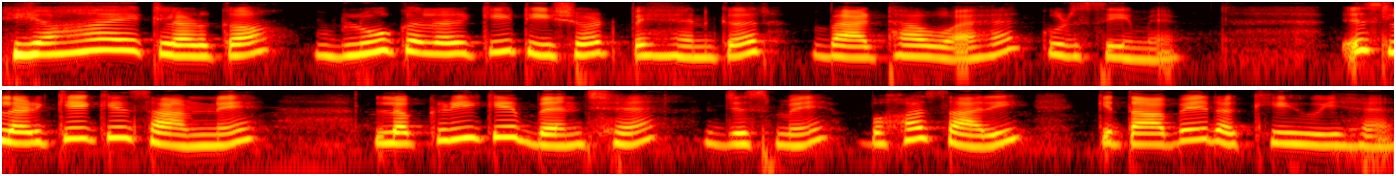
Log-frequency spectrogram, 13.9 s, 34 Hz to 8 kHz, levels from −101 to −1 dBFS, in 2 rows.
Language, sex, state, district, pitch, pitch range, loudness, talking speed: Hindi, female, Maharashtra, Pune, 255 Hz, 235-305 Hz, -32 LUFS, 120 wpm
